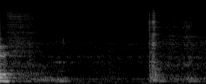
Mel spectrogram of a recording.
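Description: Quiet room tone in a pause between words, broken by one short click about one and a half seconds in.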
